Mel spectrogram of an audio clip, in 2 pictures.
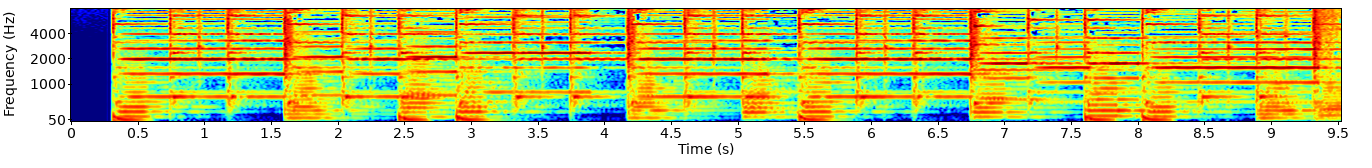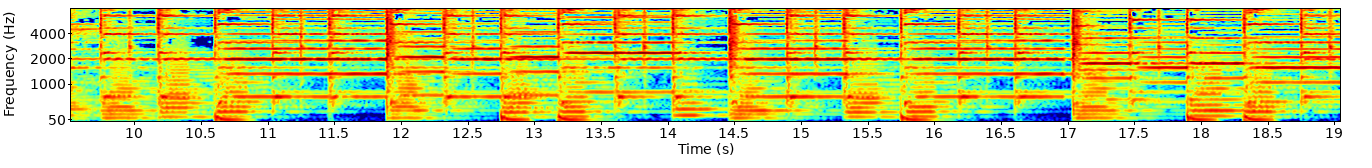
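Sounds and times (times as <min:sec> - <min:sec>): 
gentle cartoon music: 0:00.3 - 0:19.0.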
